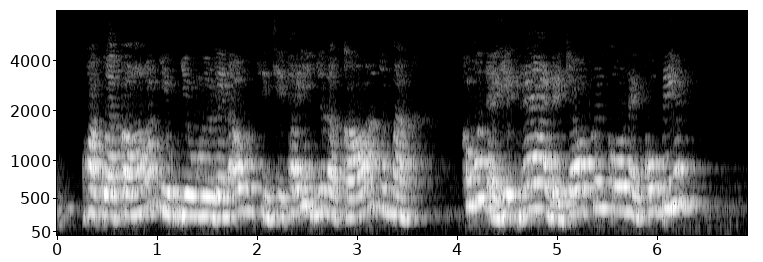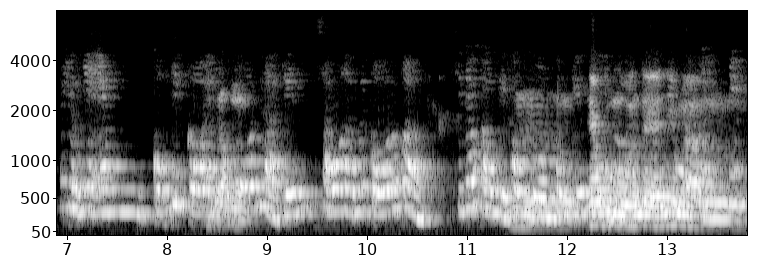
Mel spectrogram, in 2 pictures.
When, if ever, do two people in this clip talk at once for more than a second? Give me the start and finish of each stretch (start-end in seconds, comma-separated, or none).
11.4-12.7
